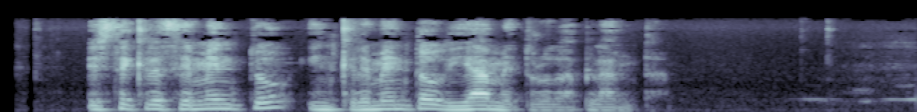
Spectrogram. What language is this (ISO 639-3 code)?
glg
